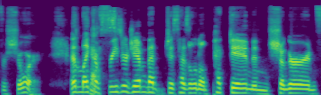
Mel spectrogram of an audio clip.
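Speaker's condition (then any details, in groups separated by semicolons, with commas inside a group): No condition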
